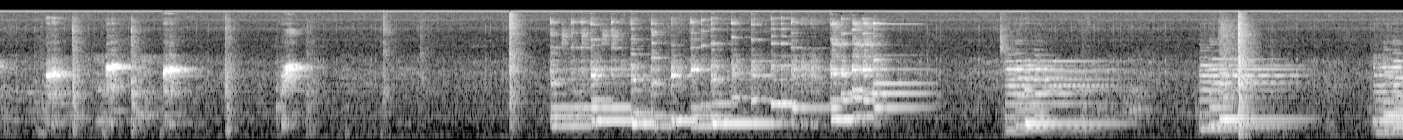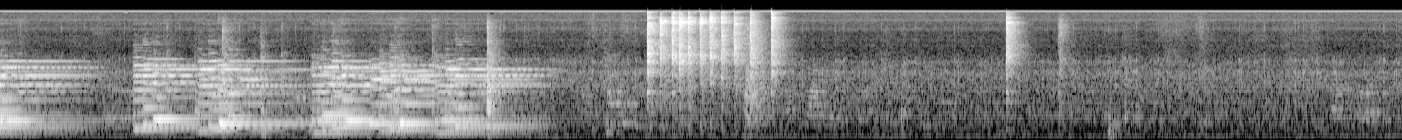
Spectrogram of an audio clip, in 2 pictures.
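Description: Electronic tunes and sound effects from a Winfun Disney Pound 'n Roll Musical Table as its piano keys are pressed: a few short pitched sound effects at first, then a tinkly melody, then a string of short two-note phrases with the clicks of the keys. A brief rattling burst follows near the end.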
